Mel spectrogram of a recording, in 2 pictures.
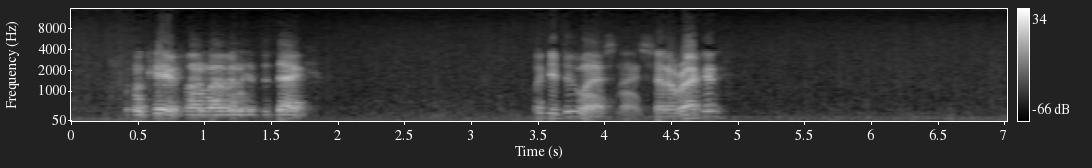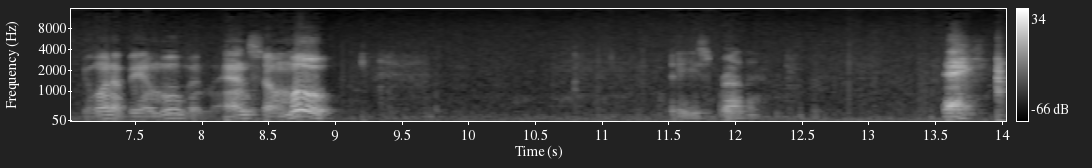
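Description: Another middle-aged man answers calmly and quietly nearby.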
